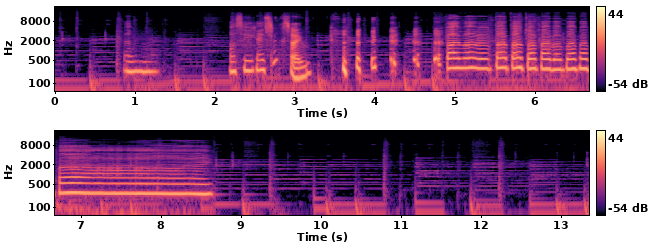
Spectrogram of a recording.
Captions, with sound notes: ... then I'll see you guys next time! [laughing] Bye bye bye bye bye bye bye bye bye~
